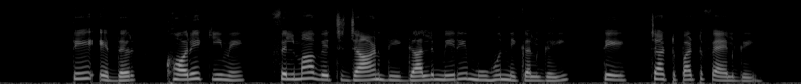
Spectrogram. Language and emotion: Punjabi, neutral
